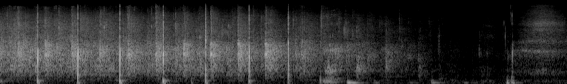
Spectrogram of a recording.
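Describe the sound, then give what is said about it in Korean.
A church audience applauds in thanks and glory to God for a new education hall for the children, a dense wash of clapping with a few louder, evenly spaced claps standing out before the applause thins and fades out. “이 일을 이루신 우리 하나님 앞에 감사 영광의 박수 한번.”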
